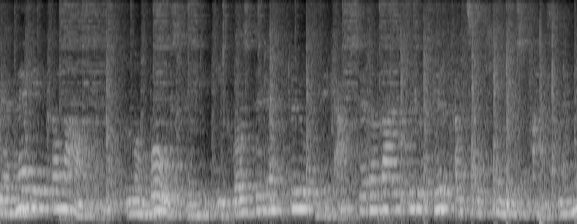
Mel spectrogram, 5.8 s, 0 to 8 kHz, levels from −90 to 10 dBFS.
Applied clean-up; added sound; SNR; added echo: none; Drum kit; 12 dB; reverberation time 0.8 s.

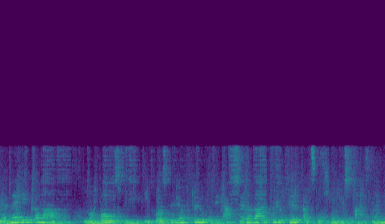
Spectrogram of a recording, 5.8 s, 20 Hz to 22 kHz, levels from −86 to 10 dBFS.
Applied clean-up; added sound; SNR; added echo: neural separator model SepFormer DNS4.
